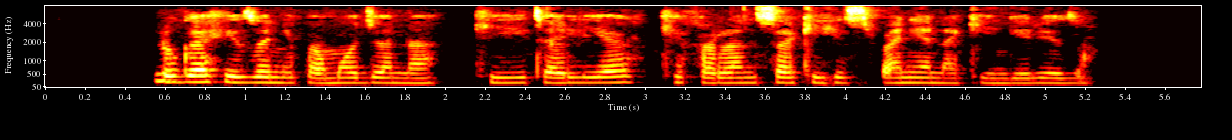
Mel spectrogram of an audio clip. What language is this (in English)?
Swahili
